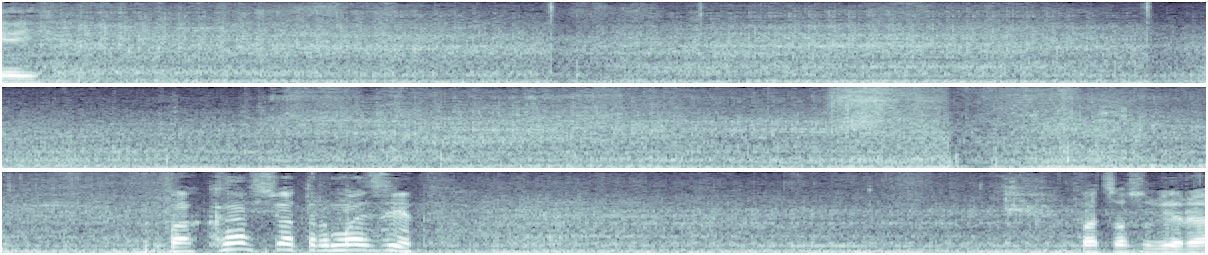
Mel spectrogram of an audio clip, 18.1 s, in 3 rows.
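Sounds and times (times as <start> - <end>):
petrol engine running: 0.0 - 18.0.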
